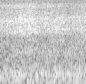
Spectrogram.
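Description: Steady rush of sea waves from an incoming tide breaking on shoreline rocks at night in winter, a continuous broad wash with some wind noise and no talk.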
